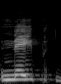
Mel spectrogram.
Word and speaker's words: NAEP: course abbreviated as NAEP which we decided to pronounce his name so I will be your MC for what we are calling nape day and we have both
